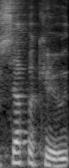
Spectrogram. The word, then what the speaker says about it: seppuku: out the word sepu and it would be pronounced sepu but if you're just talking to somebody you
